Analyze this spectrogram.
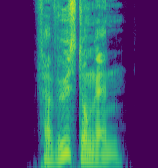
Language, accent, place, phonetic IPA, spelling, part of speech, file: German, Germany, Berlin, [fɛɐ̯ˈvyːstʊŋən], Verwüstungen, noun, De-Verwüstungen.ogg
- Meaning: plural of Verwüstung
